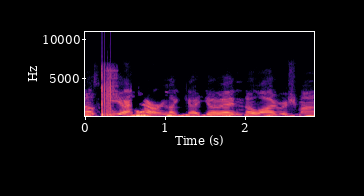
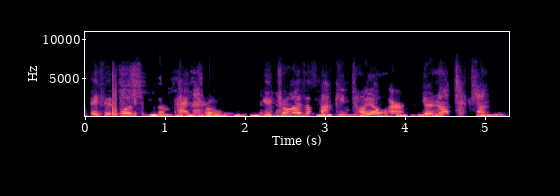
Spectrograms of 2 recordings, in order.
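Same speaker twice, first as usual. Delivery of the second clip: higher, slow, emphatic jeering; insistent taunt; 6 semitones higher, 4 dB louder, slower than usual. Real, not acted. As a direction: drag it out to mock him. Mocking friend's Toyota, insisting.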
